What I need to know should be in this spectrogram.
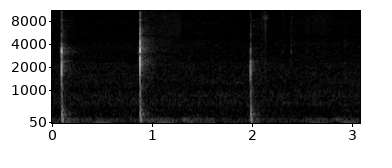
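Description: A tool knocks sharply on a hard surface a few times.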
